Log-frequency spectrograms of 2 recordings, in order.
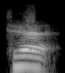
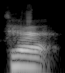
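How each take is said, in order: No difference in how they are said.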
